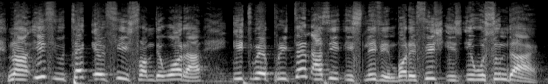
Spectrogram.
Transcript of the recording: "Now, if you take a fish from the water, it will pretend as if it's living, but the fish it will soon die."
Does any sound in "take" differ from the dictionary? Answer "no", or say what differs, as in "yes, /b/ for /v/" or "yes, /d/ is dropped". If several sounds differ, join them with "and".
no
